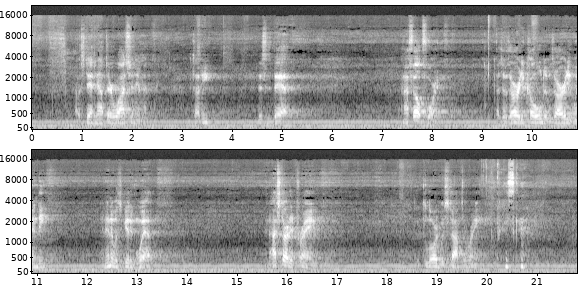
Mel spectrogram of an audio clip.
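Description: An elderly man speaks slowly and deliberately through a microphone, with pauses between phrases.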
